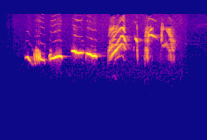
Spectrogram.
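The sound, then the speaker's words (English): A songbird sings a strong, fluty phrase: clear warbled whistles at first, then a quicker run of bright, twittering notes, all within about two seconds, with no other sounds around it. “On warm days in January, their strong, fluty song can remind us that spring is on the way, and they'll continue singing till early July, often forming the backbone of the dawn chorus.”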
